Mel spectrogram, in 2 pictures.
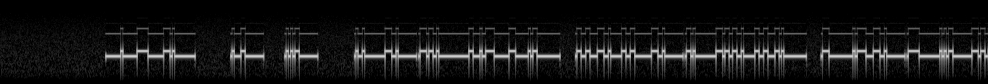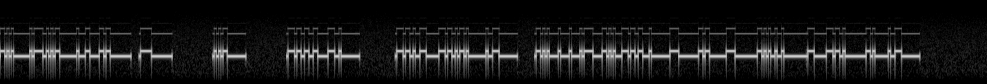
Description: TTY/TDD text telephone tones (45.45 baud Baudot), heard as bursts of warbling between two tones, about 400 Hz shift, 1600 Hz centre. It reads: THUS, COMBINING PIGMENTS RESULTS IN A DARKER COLOR. GA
